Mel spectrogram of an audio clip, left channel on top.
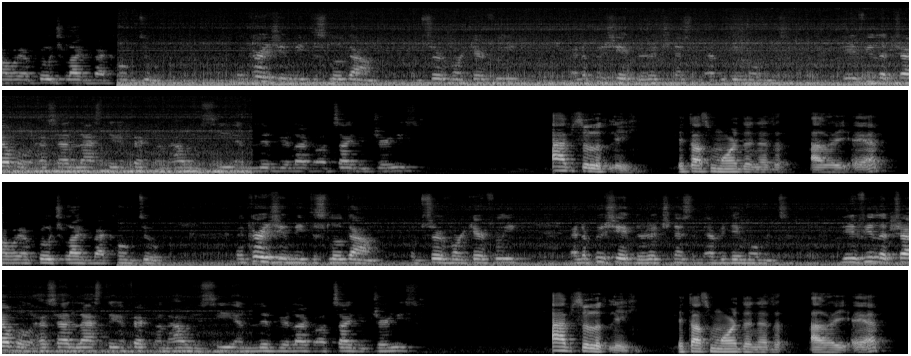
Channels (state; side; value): normal; both; correlation 0.53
